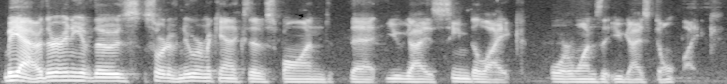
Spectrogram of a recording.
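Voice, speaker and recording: A man's voice: on the low side, fairly even intonation, moderate pace, hardly any pauses, slight background noise. A man in his twenties chatting casually as a participant on a streamed panel. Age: 20s. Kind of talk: casual chat.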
